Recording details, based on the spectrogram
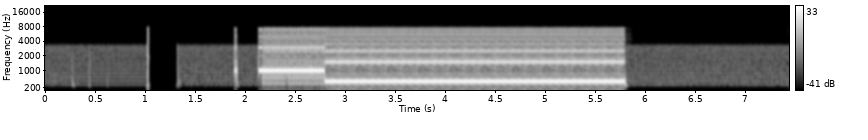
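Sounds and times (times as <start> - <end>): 
radio dispatch electronic alert tone: 2.2 - 5.8.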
